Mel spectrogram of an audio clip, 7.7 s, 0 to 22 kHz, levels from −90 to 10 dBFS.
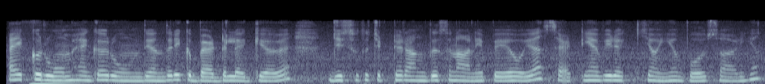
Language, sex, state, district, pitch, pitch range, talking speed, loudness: Punjabi, female, Punjab, Pathankot, 200 Hz, 185-210 Hz, 180 wpm, -18 LUFS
